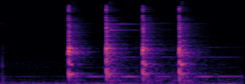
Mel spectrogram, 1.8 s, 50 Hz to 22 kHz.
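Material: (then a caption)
Steel. A steel valve and spring assembly on a rebuilt cylinder head is tapped four times, each tap giving a sharp, bright metallic strike with a clear ring centered around 1.9 kHz that decays quickly. The ringing shows the valve collets are seated properly.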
